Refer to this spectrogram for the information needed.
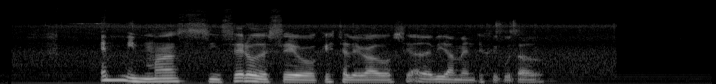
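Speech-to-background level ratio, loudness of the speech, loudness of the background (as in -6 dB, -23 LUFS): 18.5 dB, -32.0 LUFS, -50.5 LUFS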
